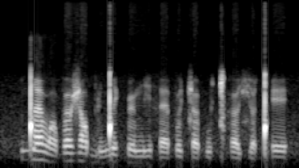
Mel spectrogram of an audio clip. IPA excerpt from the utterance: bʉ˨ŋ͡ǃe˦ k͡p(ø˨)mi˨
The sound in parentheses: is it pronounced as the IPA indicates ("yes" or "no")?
yes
